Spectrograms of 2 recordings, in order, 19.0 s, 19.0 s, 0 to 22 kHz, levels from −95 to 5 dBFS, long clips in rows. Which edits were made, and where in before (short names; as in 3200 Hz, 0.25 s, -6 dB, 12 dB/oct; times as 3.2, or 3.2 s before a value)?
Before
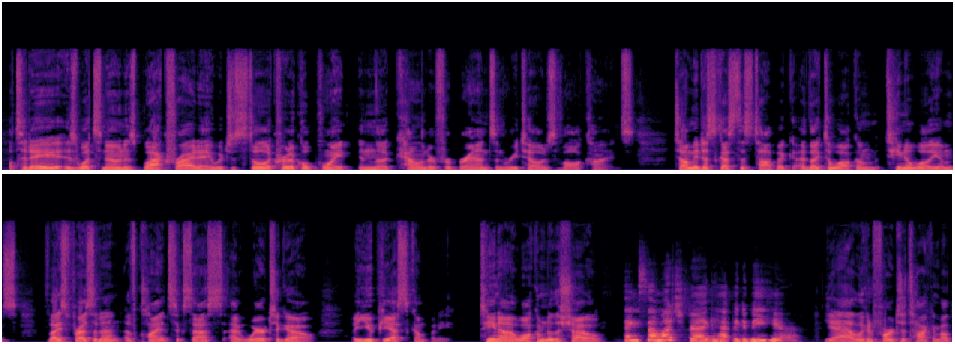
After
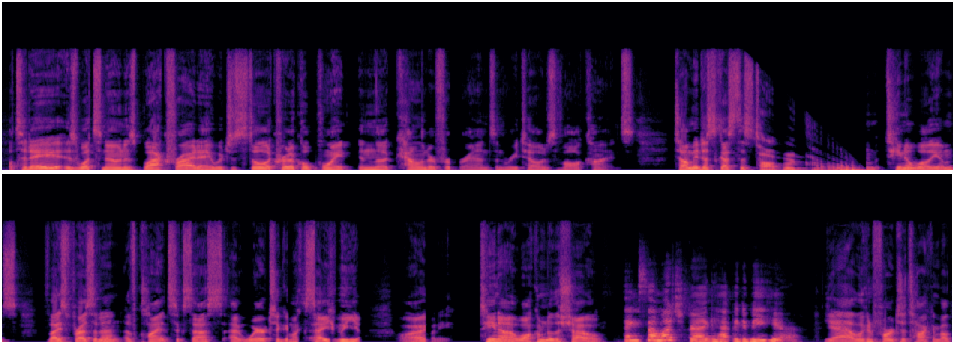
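4.48–5.91 fade in, from -15.5 dB
7.41 tape stop 1.24 s
12.37–13.74 reverse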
